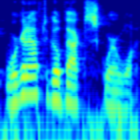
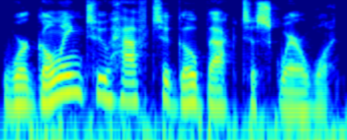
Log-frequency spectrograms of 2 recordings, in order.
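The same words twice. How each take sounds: First: The words are run together as reduced phrases. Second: Each word is pronounced separately and fully. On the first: "you're going to pronounce the more as like phrases instead of just the individual words" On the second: "That's me pronouncing the individual words"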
